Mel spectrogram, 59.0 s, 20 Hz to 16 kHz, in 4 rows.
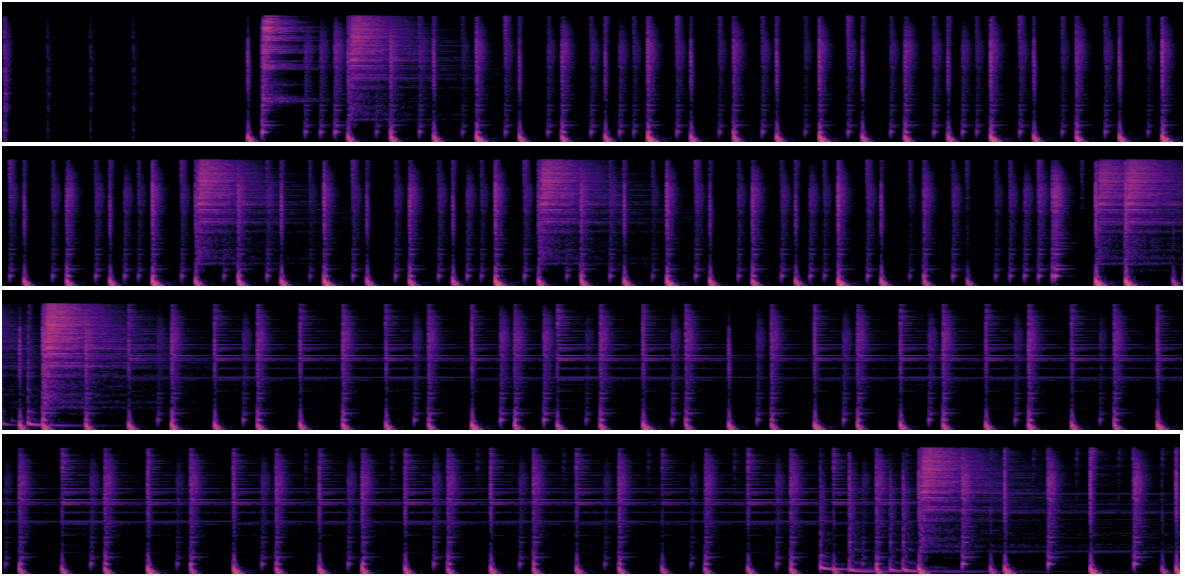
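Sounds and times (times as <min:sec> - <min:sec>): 
kick drum in a blues beat: 0:03.1 - 0:03.3, 0:04.3 - 0:27.0, 0:28.4 - 0:36.1, 0:37.0 - 0:51.1, 0:53.1 - 0:57.2, 0:57.9 - 0:59.0
swing ride cymbal in a blues beat: 0:03.3 - 0:07.9, 0:16.6 - 0:25.8, 0:27.7 - 0:59.0.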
